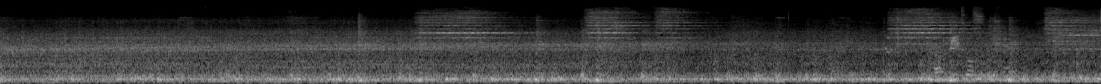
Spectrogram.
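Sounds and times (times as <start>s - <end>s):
train rumbling: 0.0s - 11.0s
wheels squealing on rails: 4.1s - 7.2s, 8.8s - 11.0s.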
